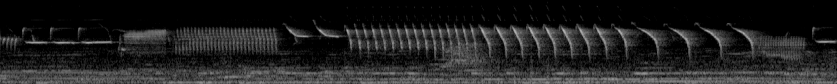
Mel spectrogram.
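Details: Canary singing: high whistled notes, a buzzy trill, then a fast run of sharply descending sweeps repeated about three per second, ending in short whistles; faint low background hum.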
